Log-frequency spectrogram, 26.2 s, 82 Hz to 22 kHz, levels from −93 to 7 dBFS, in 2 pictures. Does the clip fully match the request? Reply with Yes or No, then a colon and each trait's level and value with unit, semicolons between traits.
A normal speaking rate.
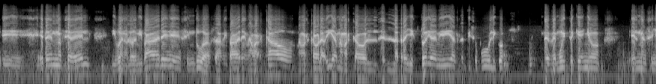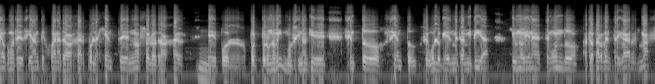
No: fast, 195 wpm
